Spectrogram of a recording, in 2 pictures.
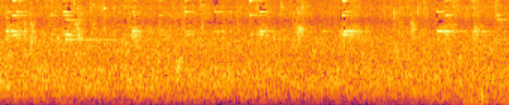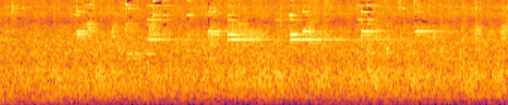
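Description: Steady rain falling, with the scattered high ringing notes of a wind chime coming and going throughout, most of them about three-quarters of the way in.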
